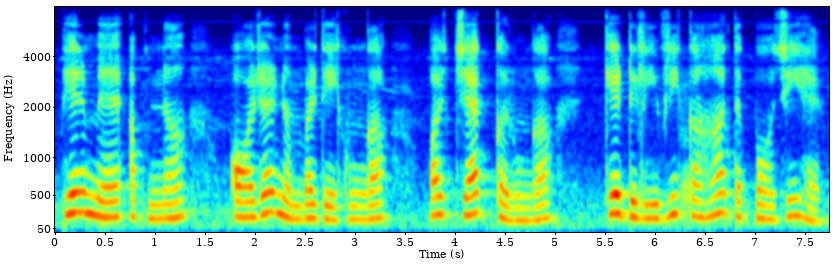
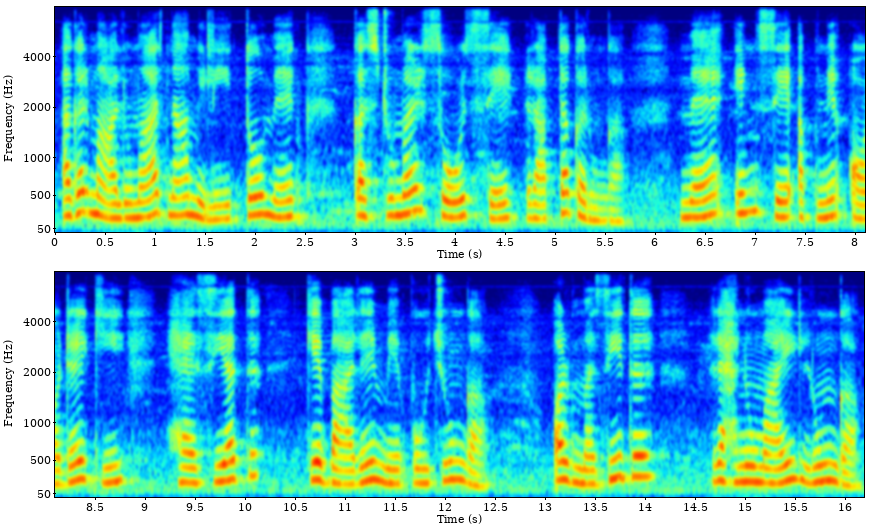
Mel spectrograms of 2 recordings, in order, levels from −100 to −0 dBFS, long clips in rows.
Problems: none marked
